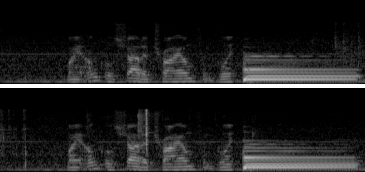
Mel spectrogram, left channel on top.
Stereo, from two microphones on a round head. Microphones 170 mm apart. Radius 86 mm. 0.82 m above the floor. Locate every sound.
0.7 s a man speaking: 15° right (ahead or behind), 0.7 m
2.4 s a guitar: 50° right (ahead or behind), 1.3 m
